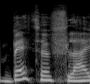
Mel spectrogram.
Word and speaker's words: betterfly: et en 1 et bien vous avez créé betterfly ça va je prononce bien le mot de votre société parfaitement bien la transition écologique betterfly mieux voler c'est parfait et oui alors c'est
